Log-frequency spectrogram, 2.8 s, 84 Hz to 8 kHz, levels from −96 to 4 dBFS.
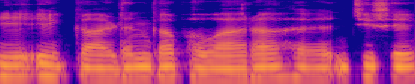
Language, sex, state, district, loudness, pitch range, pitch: Hindi, male, Maharashtra, Nagpur, -27 LUFS, 105-110 Hz, 110 Hz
